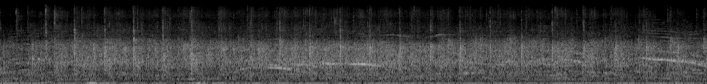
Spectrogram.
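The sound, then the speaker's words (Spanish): Sustained applause from an audience at a small music show put on by a children's music school, a dense steady wash of many hands clapping at even loudness throughout, with a few faint voices mixed in. “Entonces, antes de nada, por favor, les pido un aplauso para ellos por eso.”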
